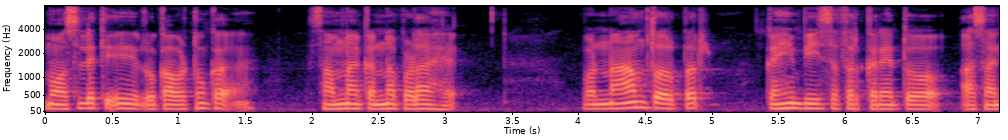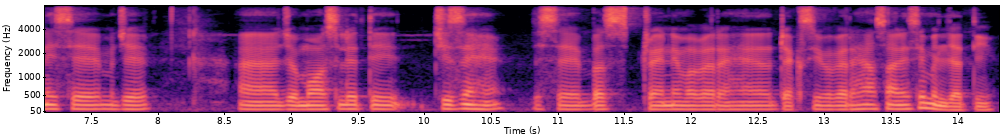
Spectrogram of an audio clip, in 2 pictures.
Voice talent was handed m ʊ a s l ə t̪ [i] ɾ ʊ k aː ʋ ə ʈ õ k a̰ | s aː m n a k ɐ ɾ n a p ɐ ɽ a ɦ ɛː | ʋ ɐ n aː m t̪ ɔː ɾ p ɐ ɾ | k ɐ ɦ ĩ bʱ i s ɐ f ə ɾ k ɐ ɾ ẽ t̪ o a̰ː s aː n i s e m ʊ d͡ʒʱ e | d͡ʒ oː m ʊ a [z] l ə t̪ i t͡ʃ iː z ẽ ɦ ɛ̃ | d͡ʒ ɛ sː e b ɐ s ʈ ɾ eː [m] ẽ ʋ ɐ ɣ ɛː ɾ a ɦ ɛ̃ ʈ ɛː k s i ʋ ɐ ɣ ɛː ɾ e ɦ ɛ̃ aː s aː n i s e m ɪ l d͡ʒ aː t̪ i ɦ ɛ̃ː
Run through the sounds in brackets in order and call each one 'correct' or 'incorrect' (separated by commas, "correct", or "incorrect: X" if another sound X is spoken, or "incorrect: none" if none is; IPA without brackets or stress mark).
correct, incorrect: s, incorrect: n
